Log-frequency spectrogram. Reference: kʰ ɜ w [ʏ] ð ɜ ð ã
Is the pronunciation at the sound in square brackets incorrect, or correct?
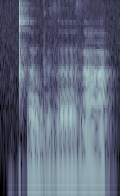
correct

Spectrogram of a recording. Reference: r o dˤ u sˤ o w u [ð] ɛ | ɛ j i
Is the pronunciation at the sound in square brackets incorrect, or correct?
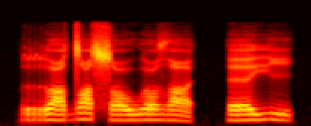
incorrect: ðˤ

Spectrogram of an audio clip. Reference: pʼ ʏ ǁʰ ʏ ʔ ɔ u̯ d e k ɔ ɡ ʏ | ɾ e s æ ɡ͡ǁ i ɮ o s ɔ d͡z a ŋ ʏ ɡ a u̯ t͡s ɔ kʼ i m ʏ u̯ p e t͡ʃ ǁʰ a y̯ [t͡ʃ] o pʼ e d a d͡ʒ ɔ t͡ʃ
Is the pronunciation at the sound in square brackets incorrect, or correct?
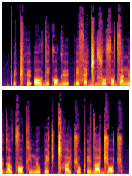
correct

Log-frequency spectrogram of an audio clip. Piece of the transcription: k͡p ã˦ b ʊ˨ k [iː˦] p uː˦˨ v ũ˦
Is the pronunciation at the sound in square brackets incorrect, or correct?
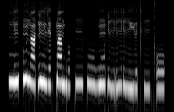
correct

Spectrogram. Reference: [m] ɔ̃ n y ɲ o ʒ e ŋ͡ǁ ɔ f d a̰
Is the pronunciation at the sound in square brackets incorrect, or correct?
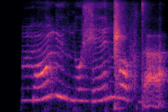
correct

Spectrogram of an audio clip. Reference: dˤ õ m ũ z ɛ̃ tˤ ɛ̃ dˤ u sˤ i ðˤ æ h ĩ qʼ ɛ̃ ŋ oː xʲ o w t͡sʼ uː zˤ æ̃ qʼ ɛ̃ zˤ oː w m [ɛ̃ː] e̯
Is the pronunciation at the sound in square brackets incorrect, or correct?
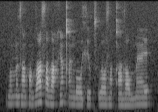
incorrect: ɛ̃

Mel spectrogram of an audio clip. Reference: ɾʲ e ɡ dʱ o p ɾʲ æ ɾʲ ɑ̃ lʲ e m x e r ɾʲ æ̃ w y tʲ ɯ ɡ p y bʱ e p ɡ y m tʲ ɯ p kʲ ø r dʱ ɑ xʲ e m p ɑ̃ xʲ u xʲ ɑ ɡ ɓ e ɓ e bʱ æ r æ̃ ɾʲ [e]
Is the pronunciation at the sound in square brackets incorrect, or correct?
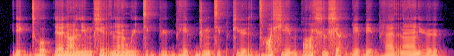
incorrect: ø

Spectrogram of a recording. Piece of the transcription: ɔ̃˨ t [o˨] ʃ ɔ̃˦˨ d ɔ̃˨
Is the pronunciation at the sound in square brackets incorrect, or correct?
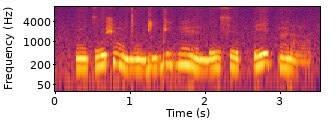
incorrect: o˨˦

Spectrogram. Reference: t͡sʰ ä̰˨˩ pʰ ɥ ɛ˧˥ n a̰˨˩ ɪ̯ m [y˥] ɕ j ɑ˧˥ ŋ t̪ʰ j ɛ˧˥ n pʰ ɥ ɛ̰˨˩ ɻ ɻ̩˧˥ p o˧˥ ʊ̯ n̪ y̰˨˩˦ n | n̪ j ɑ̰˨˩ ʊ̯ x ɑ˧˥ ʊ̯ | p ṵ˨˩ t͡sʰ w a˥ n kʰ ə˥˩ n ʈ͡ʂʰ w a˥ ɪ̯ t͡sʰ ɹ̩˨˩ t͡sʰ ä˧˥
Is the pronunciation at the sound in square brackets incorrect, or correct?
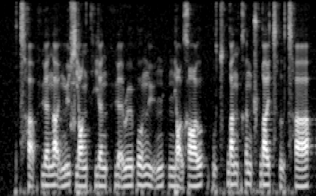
correct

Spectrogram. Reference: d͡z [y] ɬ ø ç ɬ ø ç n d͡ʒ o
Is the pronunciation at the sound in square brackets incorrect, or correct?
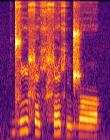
correct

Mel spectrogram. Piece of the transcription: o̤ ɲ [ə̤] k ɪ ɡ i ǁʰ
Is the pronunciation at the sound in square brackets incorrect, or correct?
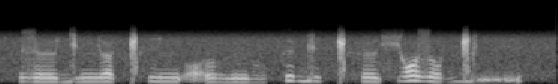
incorrect: ɔ̤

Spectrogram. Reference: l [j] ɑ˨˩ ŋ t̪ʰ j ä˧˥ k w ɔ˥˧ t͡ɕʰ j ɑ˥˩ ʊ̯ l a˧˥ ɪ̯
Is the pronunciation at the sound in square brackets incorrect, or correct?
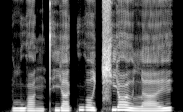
incorrect: w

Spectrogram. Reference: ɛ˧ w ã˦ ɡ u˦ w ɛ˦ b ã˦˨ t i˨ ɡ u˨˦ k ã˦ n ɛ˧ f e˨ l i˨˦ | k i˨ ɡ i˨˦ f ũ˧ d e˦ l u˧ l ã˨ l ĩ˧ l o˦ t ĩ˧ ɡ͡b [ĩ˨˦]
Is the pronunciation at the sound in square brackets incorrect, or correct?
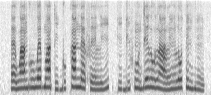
incorrect: ĩ˨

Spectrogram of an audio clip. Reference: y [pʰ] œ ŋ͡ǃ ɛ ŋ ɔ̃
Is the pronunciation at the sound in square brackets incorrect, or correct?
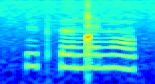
correct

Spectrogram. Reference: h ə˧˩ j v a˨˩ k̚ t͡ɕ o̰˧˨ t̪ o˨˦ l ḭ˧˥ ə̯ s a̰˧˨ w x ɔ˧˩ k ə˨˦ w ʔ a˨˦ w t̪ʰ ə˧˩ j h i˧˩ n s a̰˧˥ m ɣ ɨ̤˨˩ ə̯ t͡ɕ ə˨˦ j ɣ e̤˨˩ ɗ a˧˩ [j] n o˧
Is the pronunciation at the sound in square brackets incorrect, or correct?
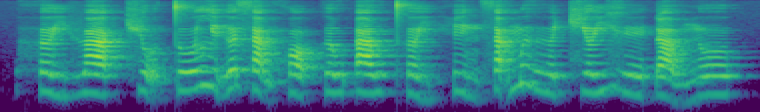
incorrect: w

